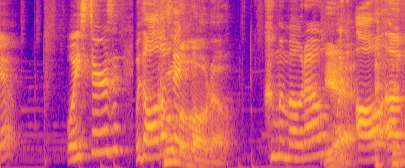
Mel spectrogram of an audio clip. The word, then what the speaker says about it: Kumamoto: We had an oyster shucker girl who walked around serving fresh West Coast Kamamoto. Is that how you say it? Oysters with all the Kumamoto.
